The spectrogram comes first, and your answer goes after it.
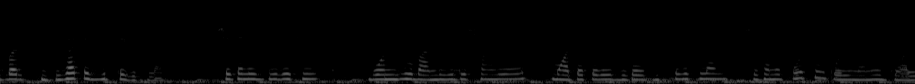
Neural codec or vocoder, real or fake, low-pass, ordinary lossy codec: none; real; 5.4 kHz; AAC, 32 kbps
